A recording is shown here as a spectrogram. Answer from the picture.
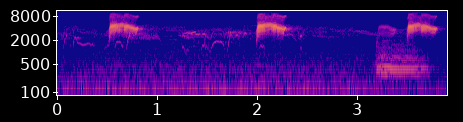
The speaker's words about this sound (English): The bird calls were from the Macaulay Library at the Cornell Lab of Ornithology, recorded by David Hare.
